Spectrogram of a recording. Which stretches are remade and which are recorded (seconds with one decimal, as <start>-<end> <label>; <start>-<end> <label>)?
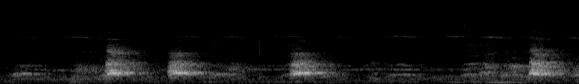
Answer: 0.0-5.8 recorded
